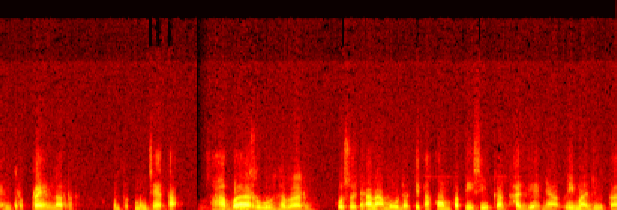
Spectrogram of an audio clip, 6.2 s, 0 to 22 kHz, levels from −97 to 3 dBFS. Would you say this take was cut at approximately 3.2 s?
no; 1 cut; at 2.0 s

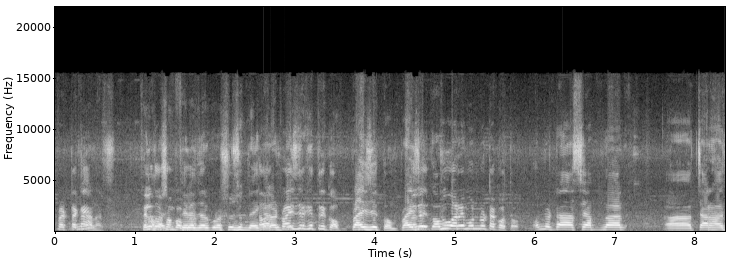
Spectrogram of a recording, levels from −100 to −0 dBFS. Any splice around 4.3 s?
no; 0 cuts

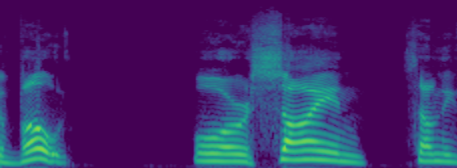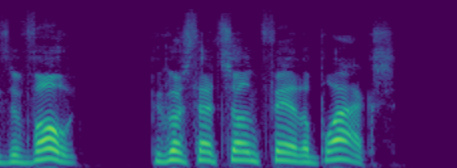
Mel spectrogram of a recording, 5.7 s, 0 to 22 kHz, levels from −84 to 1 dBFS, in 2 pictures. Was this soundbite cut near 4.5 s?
no; 0 cuts

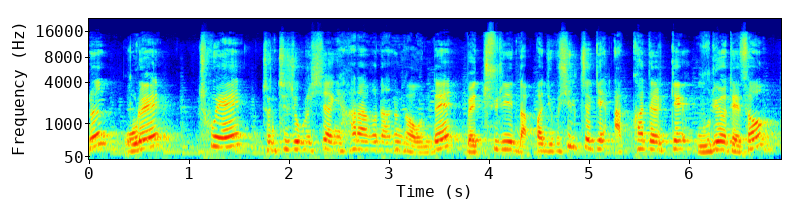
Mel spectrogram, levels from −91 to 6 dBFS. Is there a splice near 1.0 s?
no; 0 cuts

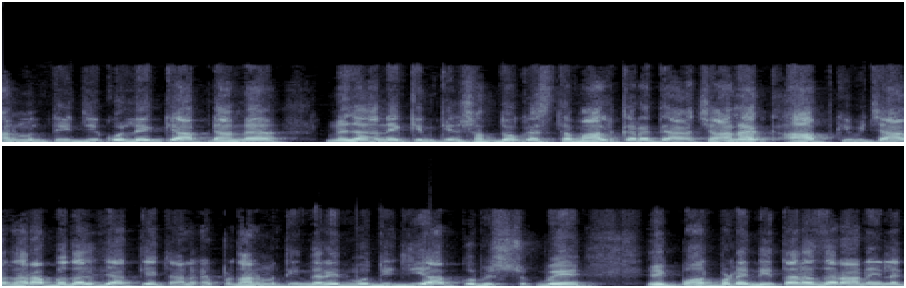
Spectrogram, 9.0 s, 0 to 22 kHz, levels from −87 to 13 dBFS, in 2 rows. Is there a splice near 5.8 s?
yes; 1 cut; at 5.8 s

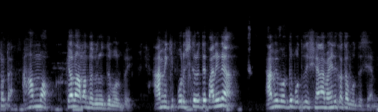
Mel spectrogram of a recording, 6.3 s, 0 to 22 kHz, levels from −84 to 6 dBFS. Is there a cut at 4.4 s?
no; 0 cuts

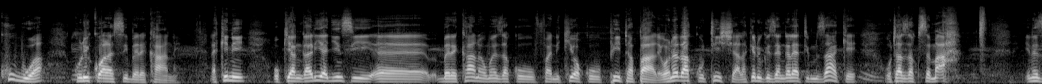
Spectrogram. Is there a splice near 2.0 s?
no; 0 cuts

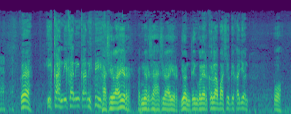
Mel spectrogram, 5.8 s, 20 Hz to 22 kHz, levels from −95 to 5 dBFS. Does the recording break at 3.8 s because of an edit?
no; 1 cut; at 2.2 s

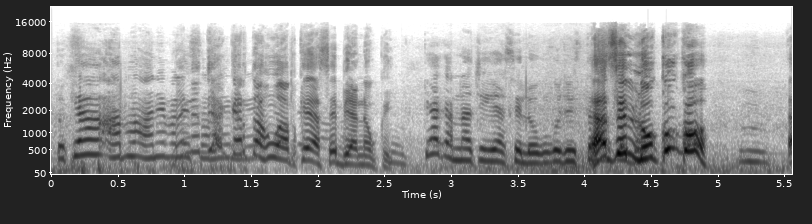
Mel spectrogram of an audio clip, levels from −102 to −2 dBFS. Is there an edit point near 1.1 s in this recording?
yes; 1 cut; at 1.1 s

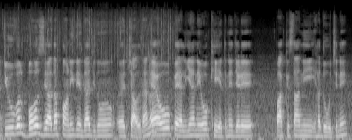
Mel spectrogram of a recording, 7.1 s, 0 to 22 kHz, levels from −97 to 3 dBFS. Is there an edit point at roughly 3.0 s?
yes; 1 cut; at 3.0 s

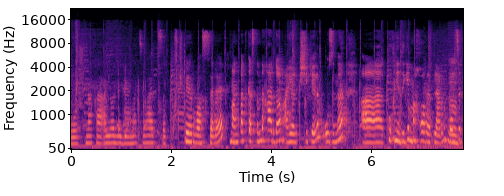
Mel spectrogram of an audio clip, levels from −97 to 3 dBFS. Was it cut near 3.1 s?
yes; 1 cut; at 3.1 s

